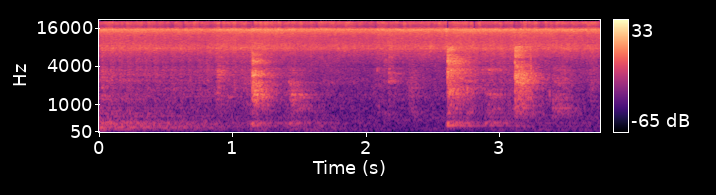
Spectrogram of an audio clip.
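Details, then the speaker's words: Gas water heater: a few sharp igniter ticks but no heavy valve clack or burner roar, temperature only about 26 °C; solenoid valve not opening, suspected weak battery, faulty solenoid or weak control module; igniter clicking without gas valve opening. "Nah, ini bunyi titik-titik, ini bunyi pemantik api. Tapi tidak ada bunyi katup. Nah, harusnya kan bunyinya 2 kali."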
